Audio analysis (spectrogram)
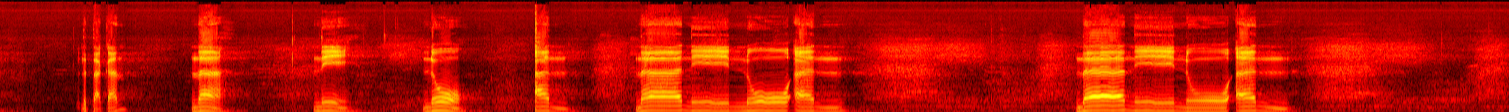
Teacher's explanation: ujung lidah posisinya di gusi 2 gigi seri, plus di khayshum, di pangkal hidung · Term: nun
